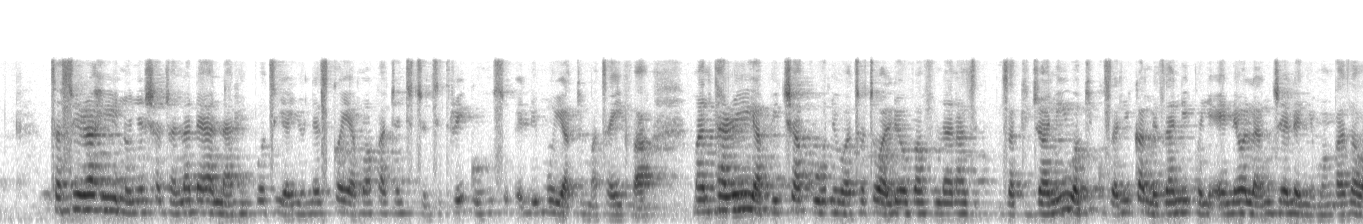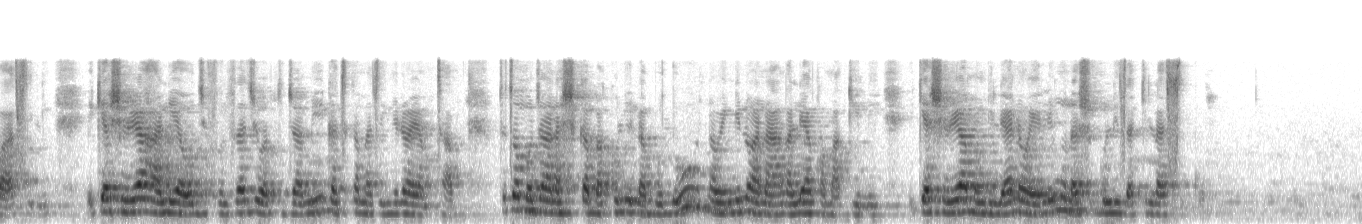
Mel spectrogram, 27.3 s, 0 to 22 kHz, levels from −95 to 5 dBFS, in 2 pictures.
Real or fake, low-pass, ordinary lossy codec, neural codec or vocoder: real; 7.2 kHz; Opus, 64 kbps; none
